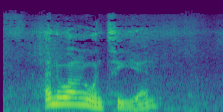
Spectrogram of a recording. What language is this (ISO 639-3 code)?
kab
